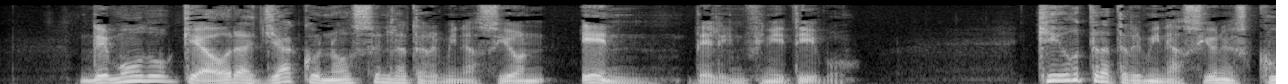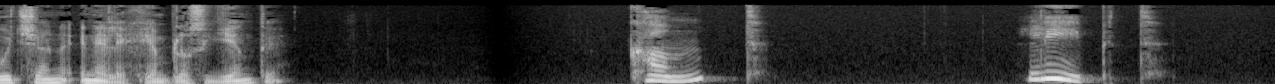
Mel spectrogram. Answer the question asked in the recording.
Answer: Pues acabo de oír una T.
